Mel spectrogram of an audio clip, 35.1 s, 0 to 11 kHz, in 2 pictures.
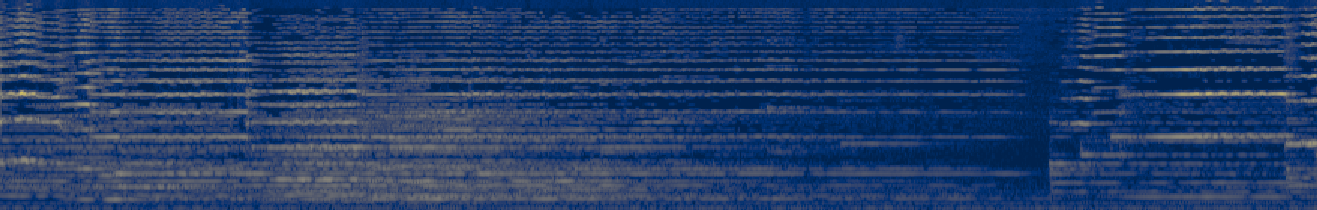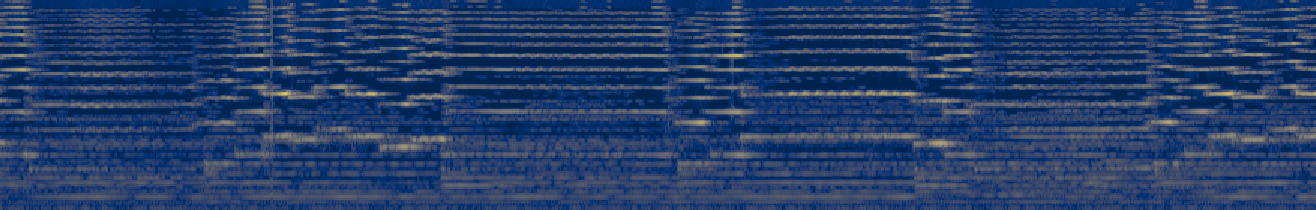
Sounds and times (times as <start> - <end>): Violin, fiddle: 0.0 - 35.1.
